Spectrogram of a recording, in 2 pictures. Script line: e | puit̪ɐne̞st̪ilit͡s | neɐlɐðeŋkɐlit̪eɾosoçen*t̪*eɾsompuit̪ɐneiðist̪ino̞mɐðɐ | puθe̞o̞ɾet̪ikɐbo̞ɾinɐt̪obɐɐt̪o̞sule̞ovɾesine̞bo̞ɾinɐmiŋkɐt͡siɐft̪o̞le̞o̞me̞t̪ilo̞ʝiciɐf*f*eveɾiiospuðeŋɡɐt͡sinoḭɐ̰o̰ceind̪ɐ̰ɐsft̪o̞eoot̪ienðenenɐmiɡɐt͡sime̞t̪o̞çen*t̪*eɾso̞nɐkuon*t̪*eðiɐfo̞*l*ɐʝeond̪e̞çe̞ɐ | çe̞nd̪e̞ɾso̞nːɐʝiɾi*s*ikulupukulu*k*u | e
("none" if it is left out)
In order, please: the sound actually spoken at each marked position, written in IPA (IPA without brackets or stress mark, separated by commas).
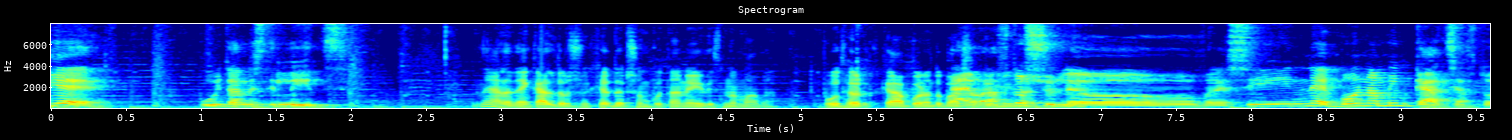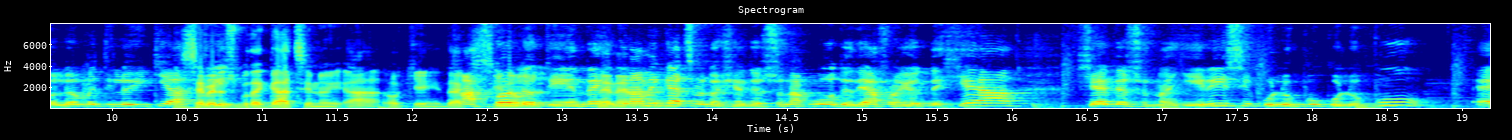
d̪, s, d̪, d̪, ɾ, s, p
